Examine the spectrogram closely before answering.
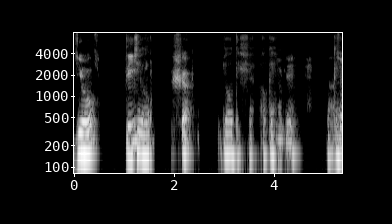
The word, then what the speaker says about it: Jyotisha: Brother, you have mentioned about the Jyotish, how they pronounce it exactly? Jyotisha. Jyotisha, okay. Jyo, Jyo. J-Y-O, okay. Jyotisha.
